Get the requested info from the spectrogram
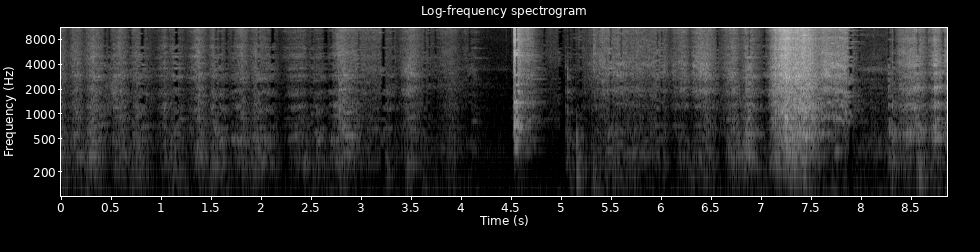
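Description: Hand scraper blade scraping ridges of dried quick-setting joint compound off a drywall ceiling in irregular strokes, with one sharp knock about four and a half seconds in. The strokes are loudest near the end.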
